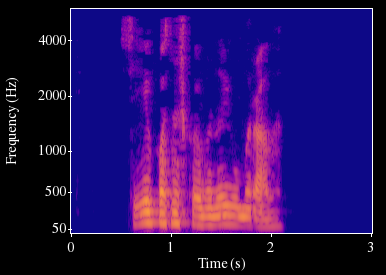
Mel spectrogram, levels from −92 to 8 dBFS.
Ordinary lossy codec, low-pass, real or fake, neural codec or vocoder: MP3, 24 kbps; 5.4 kHz; real; none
